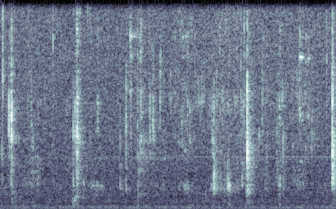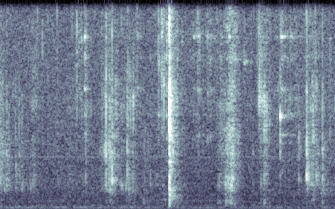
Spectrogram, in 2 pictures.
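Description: Close-miked wet chewing and lip smacking while eating seafood: irregular short smacks and clicks, with one sharper click nearly four seconds in.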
